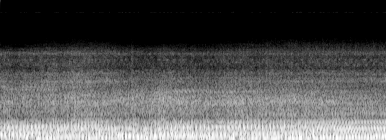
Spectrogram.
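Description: A new Royal Enfield Himalayan motorcycle is ridden through Delhi traffic, its engine droning steadily and loudly with rushing road noise and no talk.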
